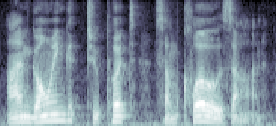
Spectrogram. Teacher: Donc, je saute le TH parce que c'est très, très dur à prononcer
